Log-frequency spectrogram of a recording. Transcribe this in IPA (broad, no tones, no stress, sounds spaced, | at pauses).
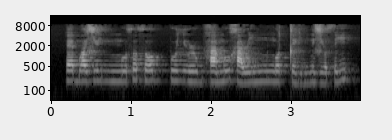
ɛ b ʌ zʲ o j mː u θ o θ o pː u lʲ u ɹ u b h a m u x a ɹ i mː i ŋ o tː e j i b n e zʲ o θ i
